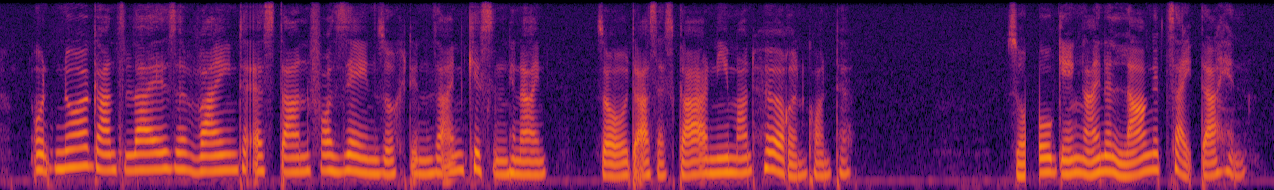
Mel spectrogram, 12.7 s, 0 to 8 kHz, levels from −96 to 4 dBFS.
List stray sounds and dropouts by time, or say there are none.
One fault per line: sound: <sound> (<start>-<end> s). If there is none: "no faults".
sound: dropout (10.3-10.4 s)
